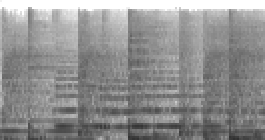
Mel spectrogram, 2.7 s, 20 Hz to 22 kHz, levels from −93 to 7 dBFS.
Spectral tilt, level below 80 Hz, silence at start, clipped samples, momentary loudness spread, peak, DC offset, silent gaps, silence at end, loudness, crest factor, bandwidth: -4 dB/octave; -30 dBFS; 0 s; under 0.1%; 5 LU; -4 dBFS; under 0.1%; none; 0 s; -19 LUFS; 16 dB; 17 kHz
